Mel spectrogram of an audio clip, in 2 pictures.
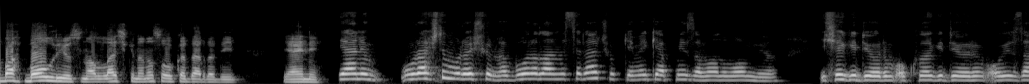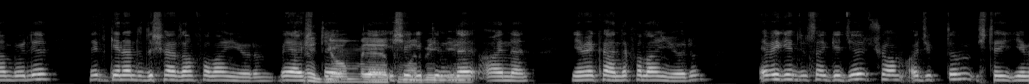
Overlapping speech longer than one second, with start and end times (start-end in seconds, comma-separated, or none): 13.3-15.0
